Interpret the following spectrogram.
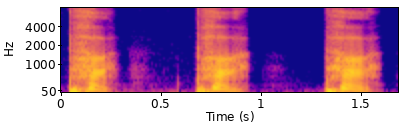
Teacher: No vibration, just a little puff of air. That's a voiceless consonant.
